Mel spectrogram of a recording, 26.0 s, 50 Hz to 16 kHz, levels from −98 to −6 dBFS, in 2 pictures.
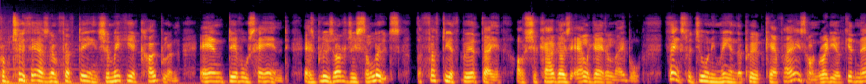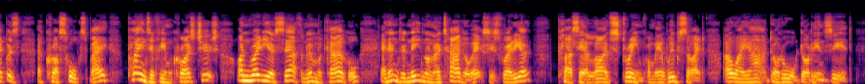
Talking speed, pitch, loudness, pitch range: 130 wpm, 180 Hz, -17 LUFS, 155-200 Hz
